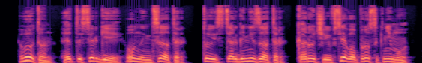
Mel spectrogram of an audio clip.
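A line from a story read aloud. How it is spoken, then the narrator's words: Snuffling, strained voice. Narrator (Russian): Андрей Борисович внезапно покраснел, засопел и сдавленным голосом сказал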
